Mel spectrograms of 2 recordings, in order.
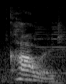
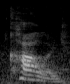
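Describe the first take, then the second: First: The W sound is left out. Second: The W sound is left out.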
